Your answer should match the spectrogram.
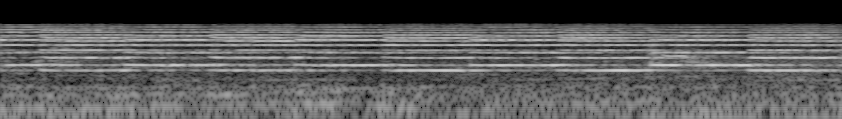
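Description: Siren of a fire brigade command van, a loud, steady two-tone siren whose pitch switches back and forth about every second as the van drives past.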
